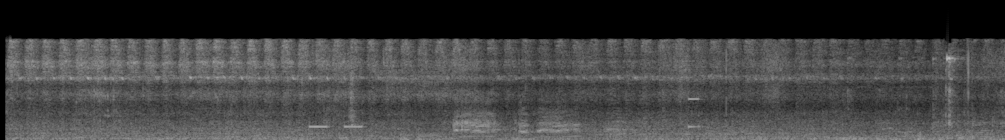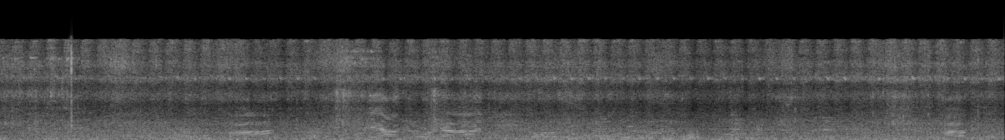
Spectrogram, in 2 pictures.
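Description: Busy city street ambience: a steady mix of people's voices chattering and traffic noise.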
